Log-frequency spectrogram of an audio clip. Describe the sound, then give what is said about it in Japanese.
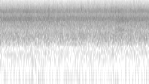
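Steady, dense rain pours down in a continuous hiss, a sudden evening shower drumming evenly on surfaces with no voices or pauses. “嫌になっちゃうよね、この夕立。”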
